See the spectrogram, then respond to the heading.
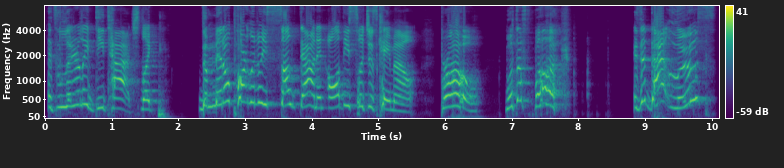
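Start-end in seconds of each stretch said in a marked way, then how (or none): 2.3-10.1 real shock. Real, not acted. Switches popping out live.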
